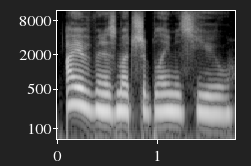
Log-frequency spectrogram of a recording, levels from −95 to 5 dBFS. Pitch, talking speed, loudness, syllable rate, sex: 205 Hz, 305 wpm, -16 LUFS, 6.2 syllables/s, female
